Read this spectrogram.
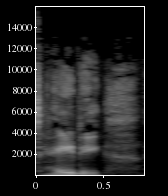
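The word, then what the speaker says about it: Hedy: I've always pronounced it Hetty. I'm told today it's Haiti.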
